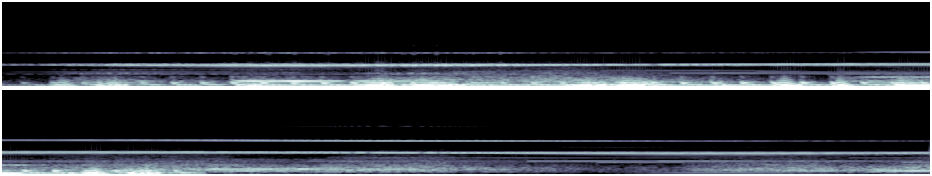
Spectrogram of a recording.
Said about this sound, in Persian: به نظرم بریم سر داستان بهتره قبل از اون به موسیقی تم فیلم دکیلر گوش کنیم برمیگردیم مرسی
